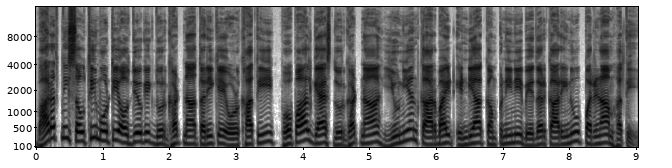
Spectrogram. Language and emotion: Gujarati, neutral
